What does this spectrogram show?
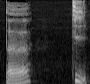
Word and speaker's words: Petit: Okay, remember to pronounce this E like a E. Petit. Final T not pronounced.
